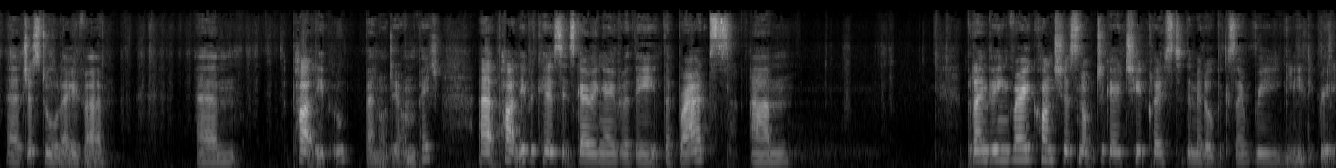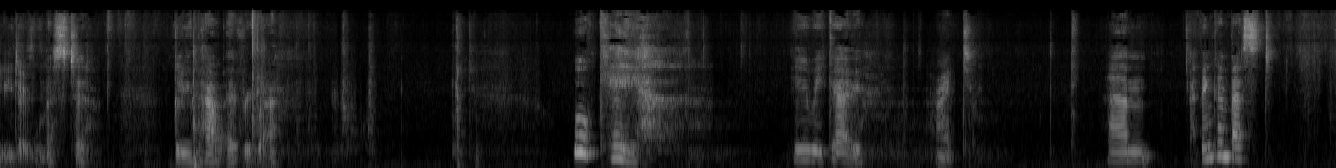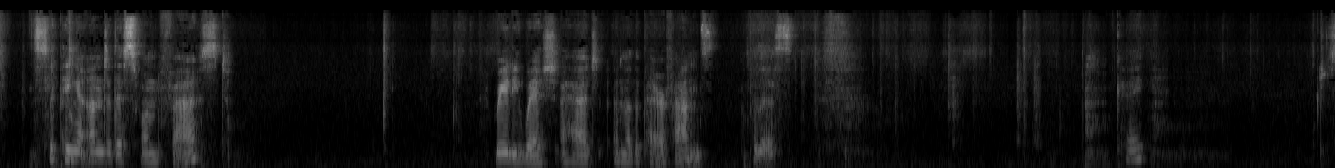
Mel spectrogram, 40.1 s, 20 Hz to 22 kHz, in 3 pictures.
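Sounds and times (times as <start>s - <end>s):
paper rustling: 1.0s - 3.0s, 26.1s - 27.5s, 30.6s - 31.8s, 34.2s - 37.6s.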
